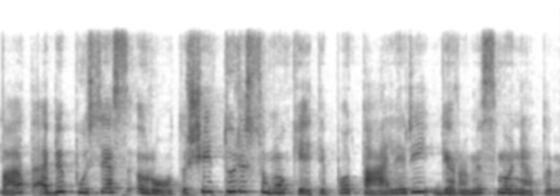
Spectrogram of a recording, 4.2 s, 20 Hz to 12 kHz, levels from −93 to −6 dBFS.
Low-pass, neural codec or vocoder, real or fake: 9.9 kHz; vocoder, 22.05 kHz, 80 mel bands, WaveNeXt; fake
